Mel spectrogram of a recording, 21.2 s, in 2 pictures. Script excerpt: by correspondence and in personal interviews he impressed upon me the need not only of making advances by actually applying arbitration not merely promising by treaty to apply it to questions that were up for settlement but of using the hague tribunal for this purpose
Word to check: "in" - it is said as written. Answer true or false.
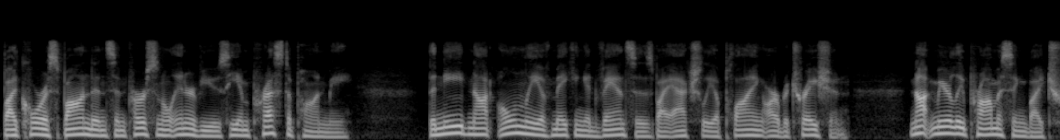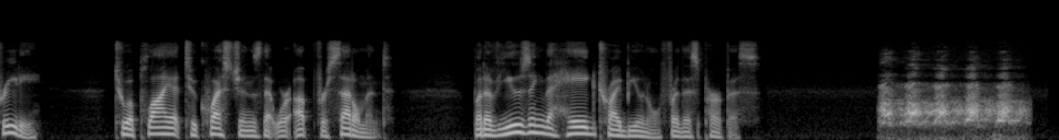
false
